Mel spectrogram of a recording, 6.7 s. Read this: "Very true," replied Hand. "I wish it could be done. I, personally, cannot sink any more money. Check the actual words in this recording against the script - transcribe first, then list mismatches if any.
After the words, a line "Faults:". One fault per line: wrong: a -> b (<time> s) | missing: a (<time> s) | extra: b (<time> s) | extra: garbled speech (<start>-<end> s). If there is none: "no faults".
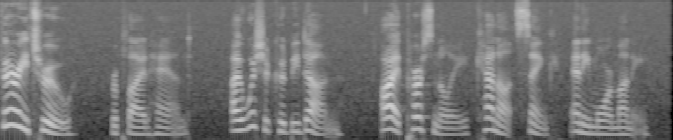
"Very true," replied Hand. "I wish it could be done. I, personally, cannot sink any more money.
Faults:
no faults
